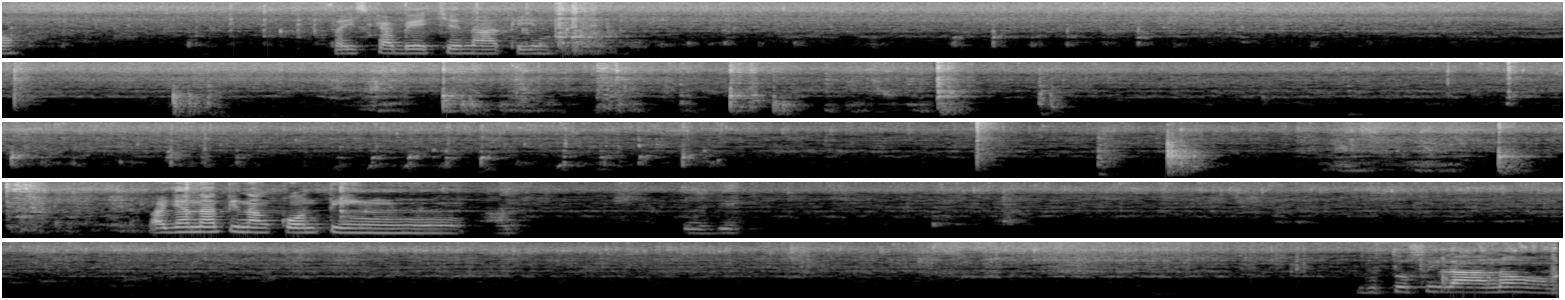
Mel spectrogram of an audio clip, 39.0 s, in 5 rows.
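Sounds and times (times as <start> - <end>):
food sizzling in hot oil: 0.0 - 39.0
metal spatula scraping a wok: 8.8 - 13.1, 22.1 - 24.3.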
